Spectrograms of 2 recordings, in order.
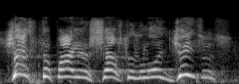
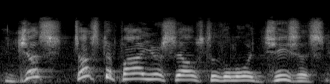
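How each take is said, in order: First: It is said loudly, as a shout. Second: It is said in a calm reading voice. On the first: The speaker calls it right. "That's the way he said it" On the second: The speaker calls it wrong. "not the way I read it"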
